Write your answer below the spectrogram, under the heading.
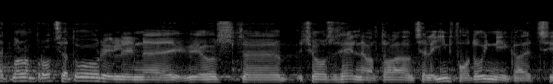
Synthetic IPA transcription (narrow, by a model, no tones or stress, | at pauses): et̪ːmulenpro̞t̪se̞d̪uːɾilinejustt̪seo̞ːsese̞ːlne̞vɑlt̪ːˑo̞lenɑt̪se̞lːeinfo̞t̪unʲːiɡ̥ɑe̞t̪ːsi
